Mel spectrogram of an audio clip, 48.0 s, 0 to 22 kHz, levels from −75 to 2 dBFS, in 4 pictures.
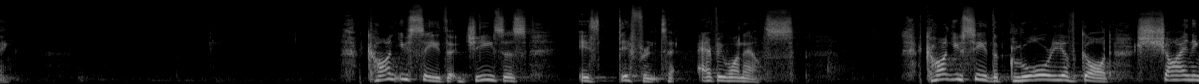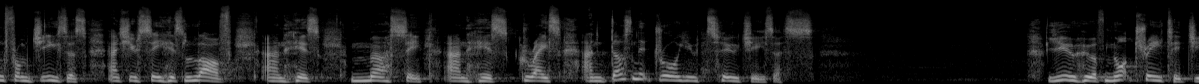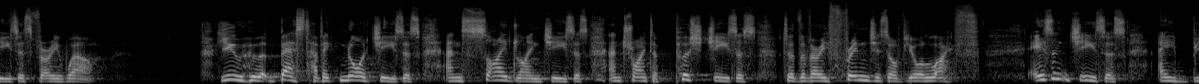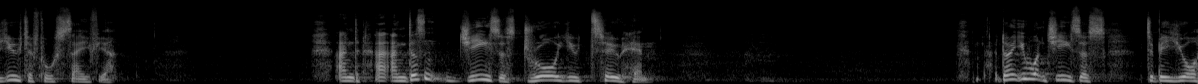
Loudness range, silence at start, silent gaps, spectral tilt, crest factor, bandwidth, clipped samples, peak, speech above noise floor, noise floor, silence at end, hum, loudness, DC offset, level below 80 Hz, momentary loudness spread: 7 LU; 0 s; none; -4 dB/octave; 26 dB; 19.5 kHz; under 0.1%; -8 dBFS; 36 dB; -67 dBFS; 0 s; none; -31 LUFS; under 0.1%; -78 dBFS; 9 LU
